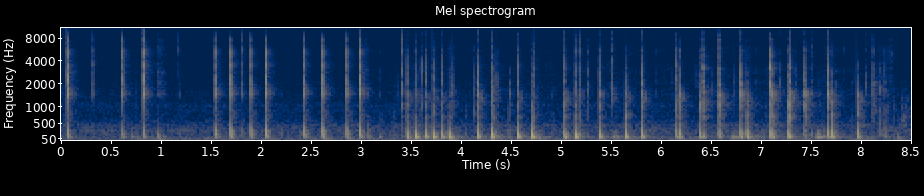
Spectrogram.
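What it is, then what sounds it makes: Plastic handheld game console tapped. Fingertips and nails tap and knock the D-pad, buttons and screen bezel of a small, hollow, red plastic Game Boy Advance SP handheld console, held open with its screen off. Dozens of short, dry clicks and taps with a low, hollow thump and bright clicky tops die away almost instantly. The taps come in a steady, irregular patter, with a faster flurry in the middle of the clip.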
